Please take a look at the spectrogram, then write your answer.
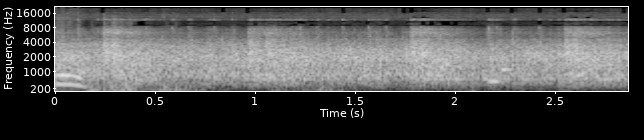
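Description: Rapid gunfire from weapons in the Solar Smash space destruction game, a dense continuous rattle of shots filling the clip at steady loudness, with a couple of faint whistling tones near the start.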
